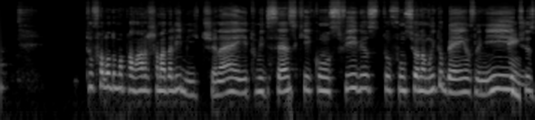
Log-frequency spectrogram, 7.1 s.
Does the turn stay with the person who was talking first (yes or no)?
yes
